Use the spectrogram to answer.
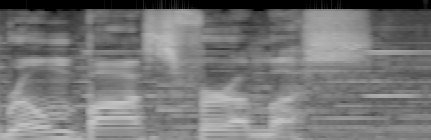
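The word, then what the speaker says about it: Rhoam Bosphoramus: diligent she can be distractable at times it's pronounced Rome boss for a mus Rome bosphoramus bosphoramus nice the hen map this is one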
